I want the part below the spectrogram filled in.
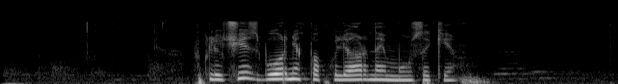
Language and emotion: Russian, neutral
